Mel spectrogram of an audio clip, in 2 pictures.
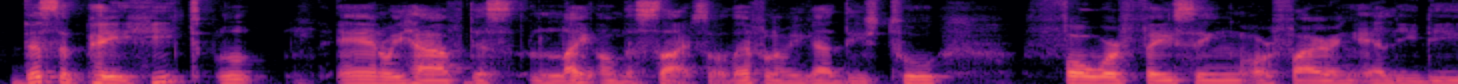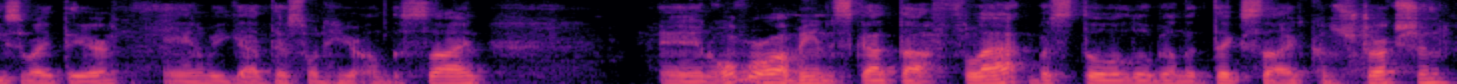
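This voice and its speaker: Chatty low-voiced man reviewing gear. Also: moderate pace. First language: Chinese. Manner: chatty, frequent "right?" tag questions. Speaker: product reviewer. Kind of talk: casual unboxing and review. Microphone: phone camera.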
